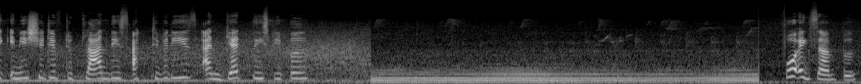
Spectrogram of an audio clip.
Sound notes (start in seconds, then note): 3.6 insert plane noises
